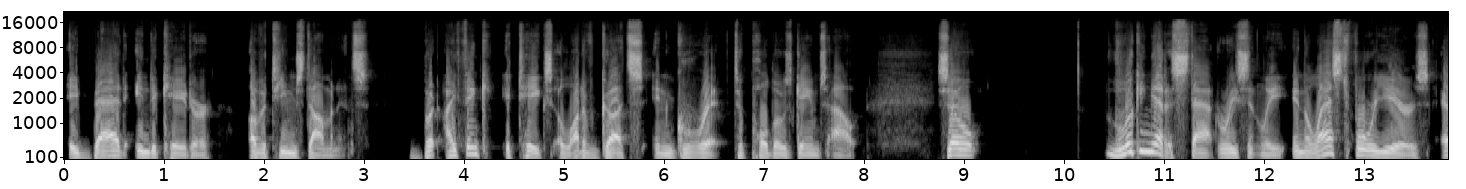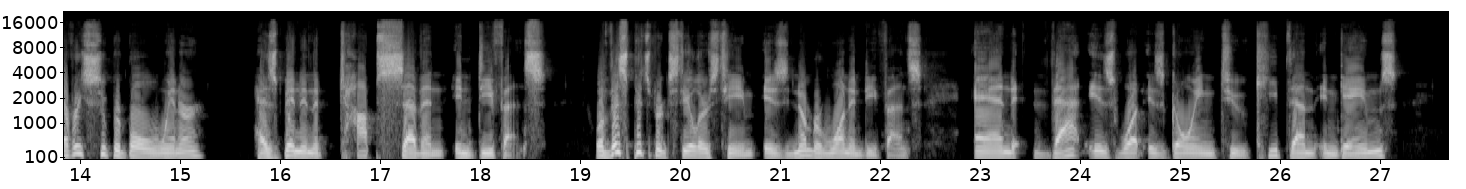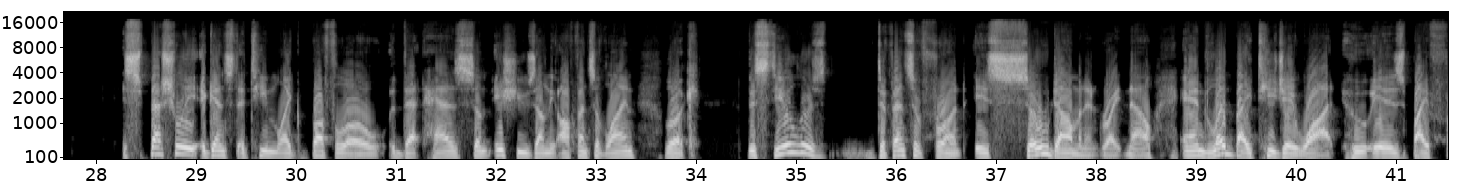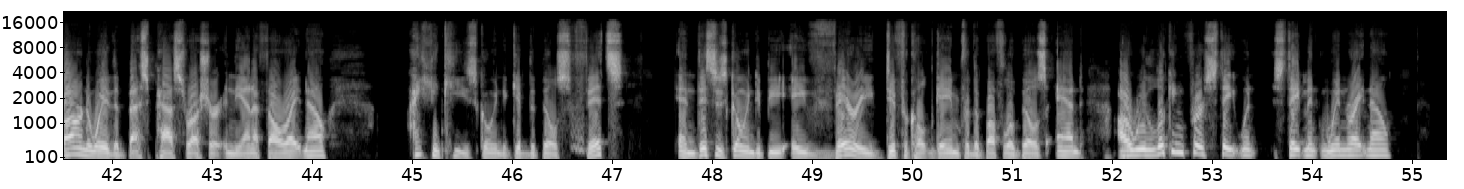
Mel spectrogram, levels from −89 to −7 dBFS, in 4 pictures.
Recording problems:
distortion; slight; 10 dB below the speech

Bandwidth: 16.5 kHz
